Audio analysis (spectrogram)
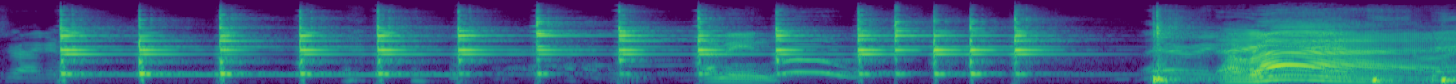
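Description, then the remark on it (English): A metal bell is struck by thrown axes about a dozen times in a quick, steady rhythm, each clang ringing briefly at a bright, fixed pitch. Loud voices burst in right after the last hit. “Well, which one of you is going to hit the bell?”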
